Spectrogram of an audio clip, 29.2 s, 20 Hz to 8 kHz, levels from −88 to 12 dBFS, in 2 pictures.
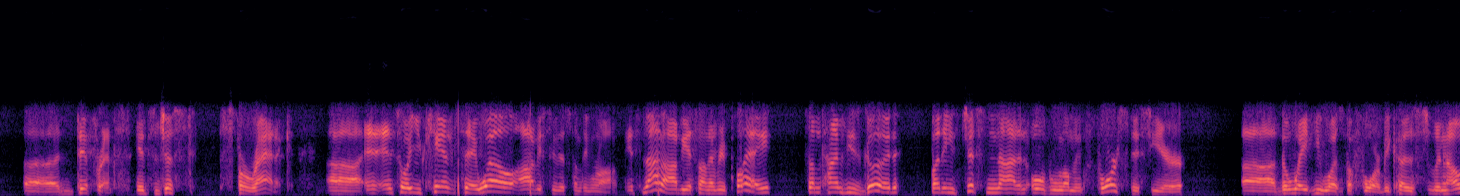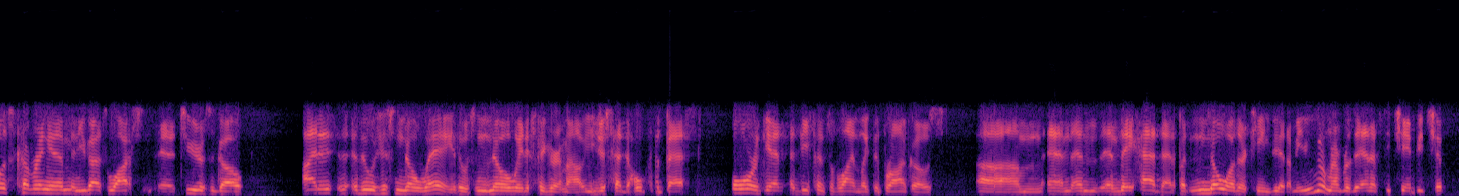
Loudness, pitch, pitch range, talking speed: -23 LUFS, 140 Hz, 125-170 Hz, 215 wpm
